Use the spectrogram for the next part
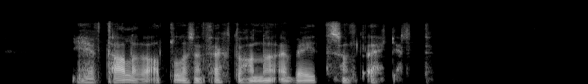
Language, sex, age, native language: Icelandic, male, 40-49, Icelandic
